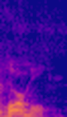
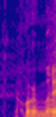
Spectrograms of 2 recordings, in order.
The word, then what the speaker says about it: Hormel: Because if you're from there, like I am from there, I say Hormel, rhymes with normal. – Yeah. – But if you listen to their advertising, Hormel. They all go out of their way to pronounce it Hormel.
